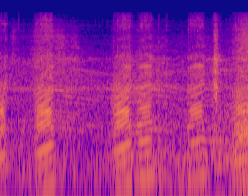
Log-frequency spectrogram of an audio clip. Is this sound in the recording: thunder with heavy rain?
no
